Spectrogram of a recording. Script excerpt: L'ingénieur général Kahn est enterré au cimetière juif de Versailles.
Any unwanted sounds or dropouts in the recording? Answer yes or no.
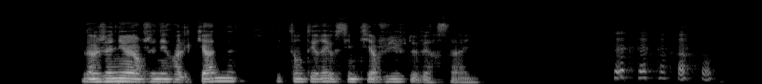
yes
